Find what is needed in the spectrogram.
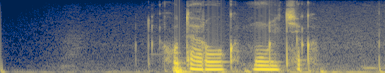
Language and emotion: Russian, sad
